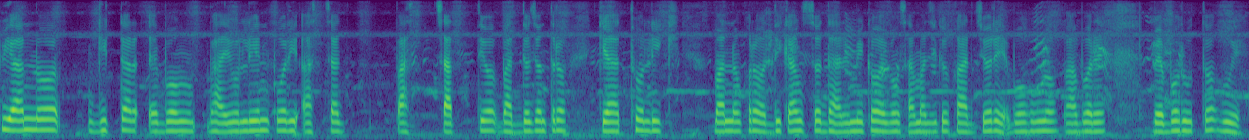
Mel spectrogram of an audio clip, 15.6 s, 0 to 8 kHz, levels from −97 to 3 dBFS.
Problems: continuous background conversations, low volume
